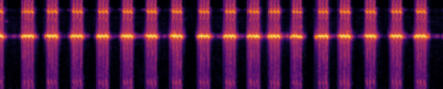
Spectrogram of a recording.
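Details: Cricket recording meant for chasing off rats, tagged jangkrik genggong. Piercing chirps pulse rapidly, about seventeen in four and a half seconds, slightly uneven in spacing. Clean, quiet background.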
